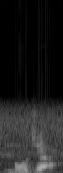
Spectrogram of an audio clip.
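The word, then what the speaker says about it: মোজা: Okay, socks is moja. It's moja. Often people call moja, so it's between moja, mo, or mu. Moja. Okay, this is how you pronounce moja.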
